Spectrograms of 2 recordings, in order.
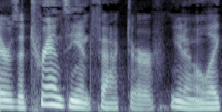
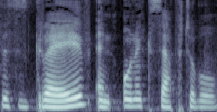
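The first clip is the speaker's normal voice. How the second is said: put-on English accent that comes out Scottish. Taking turns at accents with others, the speaker attempts an english accent. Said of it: "That sounded a little more Scottish than Irish".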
